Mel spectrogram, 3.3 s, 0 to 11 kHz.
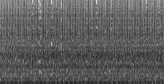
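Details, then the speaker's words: Weber 38 DGAS carburettor, warm engine: idle runs unevenly and sags as the idle mixture screw is turned in; running lean, picks up when turned back out. "get out starting to fall because I'm not giving it enough fuel okay and we're gonna turn it out you can hear it picked up again a little bit"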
